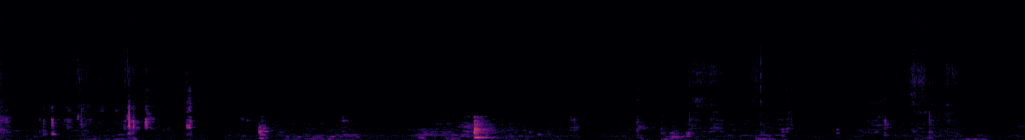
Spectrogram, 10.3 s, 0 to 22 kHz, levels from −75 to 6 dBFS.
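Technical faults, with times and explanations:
2.05 to 6.01 s, input switched to a poorer device: the system likely changed its input in mid-recording to a lower-grade microphone or headset path. After a 200 ms silence at the switch, the speech loses everything above 3.8 kHz, so it turns dull and boxy, with a faint new background noise well below the speech. Loudness stays about the same. The fuller, brighter sound returns at 6.01 s.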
